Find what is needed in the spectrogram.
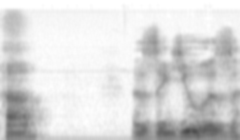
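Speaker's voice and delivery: brief mock German accent. Shown as a demonstration. Podcast host demonstrating the film's dialect, German accent. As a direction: put on a touch of German accent. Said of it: "Prata svenska med tysk".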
